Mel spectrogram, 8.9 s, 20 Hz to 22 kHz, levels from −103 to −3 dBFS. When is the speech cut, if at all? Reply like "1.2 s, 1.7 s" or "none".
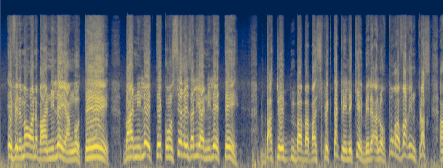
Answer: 5.1 s

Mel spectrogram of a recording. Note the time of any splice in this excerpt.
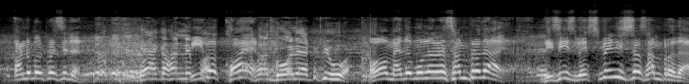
0.9 s, 3.6 s, 5.2 s

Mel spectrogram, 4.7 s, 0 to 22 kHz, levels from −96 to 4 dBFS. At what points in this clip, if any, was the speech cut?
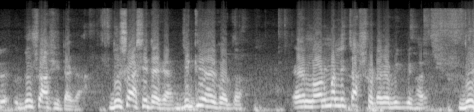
none

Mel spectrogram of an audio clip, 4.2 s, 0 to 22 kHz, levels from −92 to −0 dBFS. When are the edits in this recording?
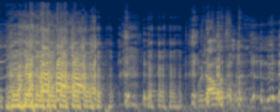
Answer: none

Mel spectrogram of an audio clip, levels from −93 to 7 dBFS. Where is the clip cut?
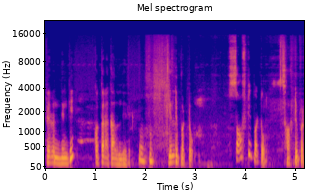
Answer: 2.6 s

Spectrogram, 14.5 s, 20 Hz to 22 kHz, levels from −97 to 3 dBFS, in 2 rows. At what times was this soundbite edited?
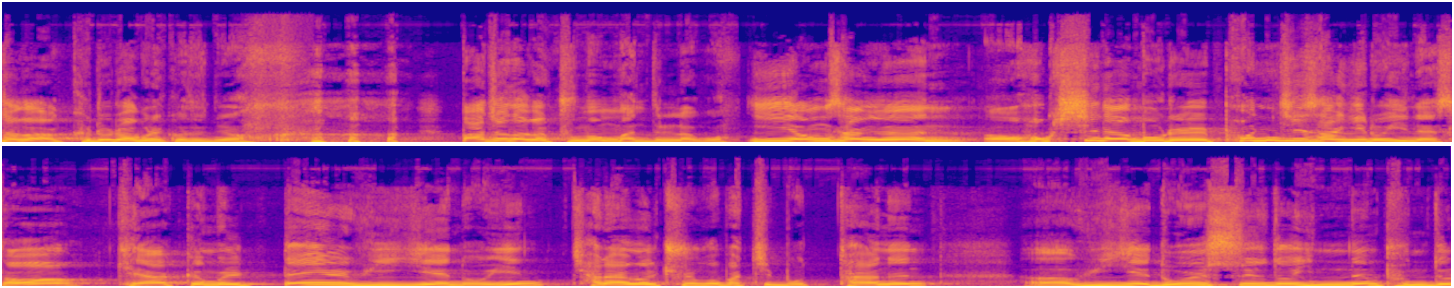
3.6 s

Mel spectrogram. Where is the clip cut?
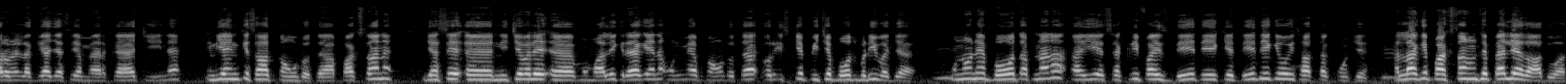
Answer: none

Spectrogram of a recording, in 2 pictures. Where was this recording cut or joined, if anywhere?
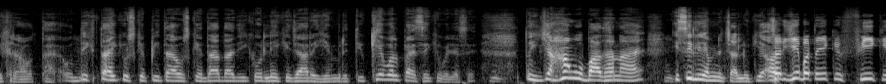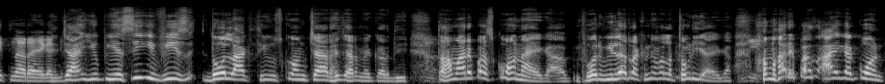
7.7 s, 9.4 s

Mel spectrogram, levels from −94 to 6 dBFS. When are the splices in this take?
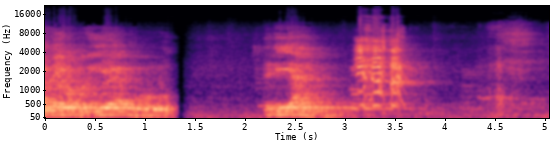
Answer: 1.4 s

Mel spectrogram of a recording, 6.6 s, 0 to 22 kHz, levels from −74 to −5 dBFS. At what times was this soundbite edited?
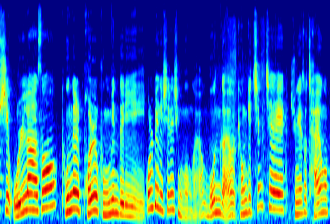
2.9 s, 4.7 s

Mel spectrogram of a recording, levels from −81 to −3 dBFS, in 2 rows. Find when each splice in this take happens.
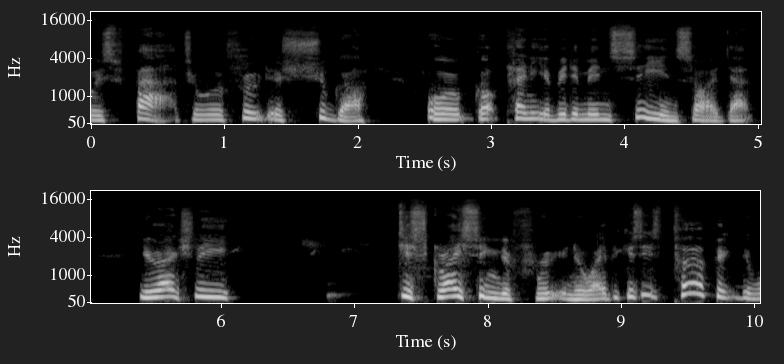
none

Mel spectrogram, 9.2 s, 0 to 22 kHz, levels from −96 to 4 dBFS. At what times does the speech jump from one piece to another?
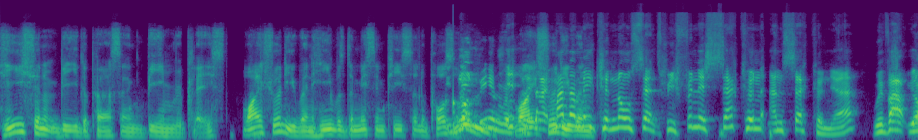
5.7 s

